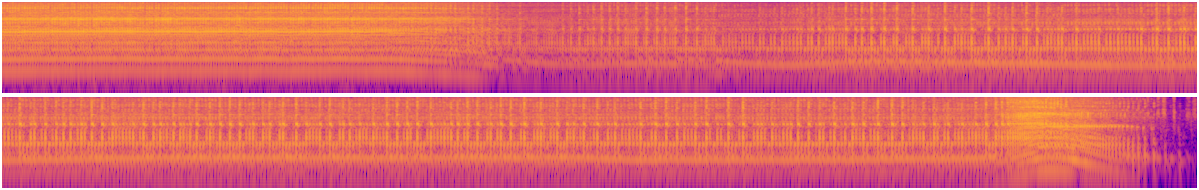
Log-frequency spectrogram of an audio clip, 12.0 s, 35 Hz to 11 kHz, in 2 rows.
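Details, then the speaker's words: New OS 40 SF ring glow engine, first break-in run, APC 10x6 prop, OS 8 plug, Cool Power 10% fuel, low-speed needle unset: screams high, sags to rough low drone, brief surge then quits; dies on transition. "Obviously the low speed hasn't been set at all, and I think I'm just gonna fire it up one last time here and let it try and run most of this tank out."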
